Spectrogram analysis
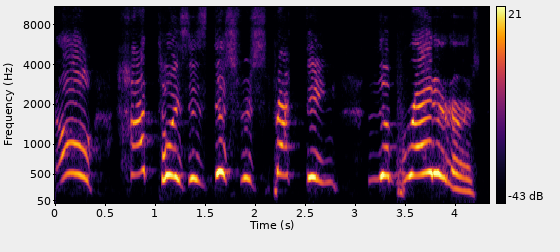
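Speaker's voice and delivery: high, slow whiny voice; mock critics whining about Predator figures; mocking complainer. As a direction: parody the complainers' whine.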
